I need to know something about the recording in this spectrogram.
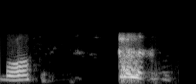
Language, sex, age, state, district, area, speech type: Manipuri, female, 30-45, Manipur, Kakching, rural, conversation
